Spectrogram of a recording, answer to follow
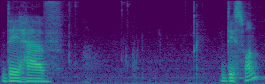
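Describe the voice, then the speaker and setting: A man from Hungary, a native Hungarian speaker with a Hungarian accent, giving an informal language-learning tutorial in halting, searching phrases. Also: fairly low pitch, lively intonation, darkish tone, slightly rough.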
